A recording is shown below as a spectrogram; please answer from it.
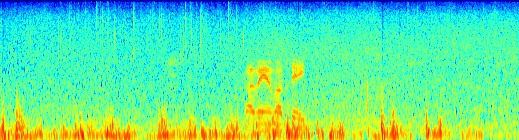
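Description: Heavy rain from a hurricane pours down steadily and loudly, with dense drops hitting surfaces and low gusting rumbles, and a voice speaks briefly under the downpour.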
